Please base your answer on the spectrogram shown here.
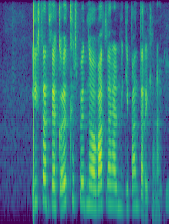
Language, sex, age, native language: Icelandic, female, 40-49, Icelandic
